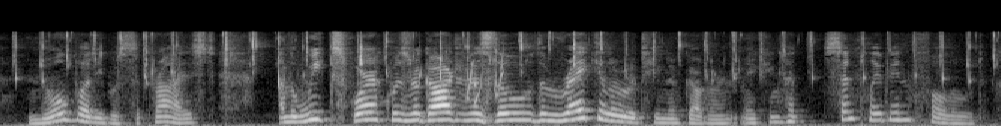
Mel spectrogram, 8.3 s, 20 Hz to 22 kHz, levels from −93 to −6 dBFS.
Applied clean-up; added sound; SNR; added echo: none; Drip; 11 dB; none.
